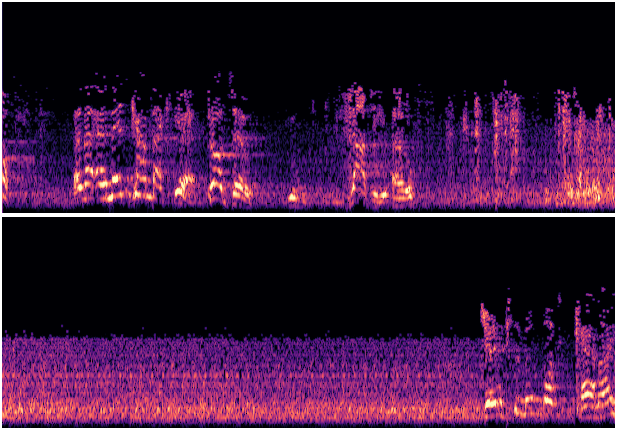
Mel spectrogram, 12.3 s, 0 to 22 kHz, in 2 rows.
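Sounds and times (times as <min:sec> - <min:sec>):
speech: 0:00.0 - 0:06.0, 0:10.9 - 0:12.2
compressor engine running with loud mechanical drone: 0:00.0 - 0:12.2.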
